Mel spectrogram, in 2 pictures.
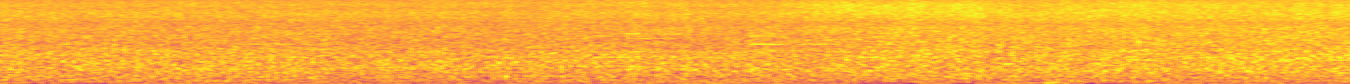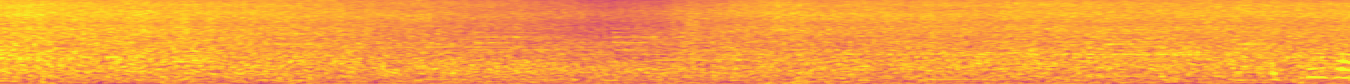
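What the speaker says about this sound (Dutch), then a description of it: "De waterval." Steady, dense roar of rushing water from a waterfall, broadband and continuous at close range, with no clear voices over it.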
